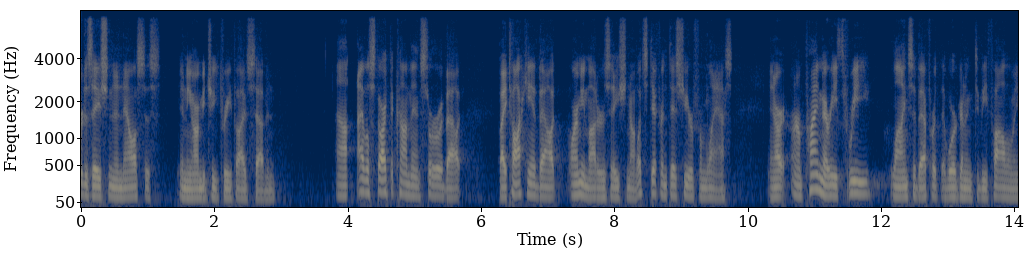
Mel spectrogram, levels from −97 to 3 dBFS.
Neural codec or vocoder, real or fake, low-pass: codec, 16 kHz, 0.8 kbps, ZipCodec; fake; 7.2 kHz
